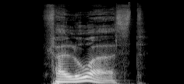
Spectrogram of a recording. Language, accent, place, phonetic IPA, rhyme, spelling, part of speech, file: German, Germany, Berlin, [fɛɐ̯ˈloːɐ̯st], -oːɐ̯st, verlorst, verb, De-verlorst.ogg
- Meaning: second-person singular preterite of verlieren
